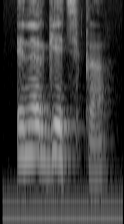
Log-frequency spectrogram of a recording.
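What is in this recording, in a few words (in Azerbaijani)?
"energetika", Azerbaijani; Orfoqrafiya Lüğəti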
